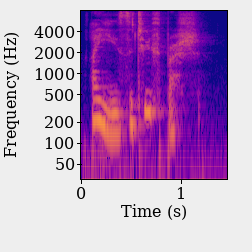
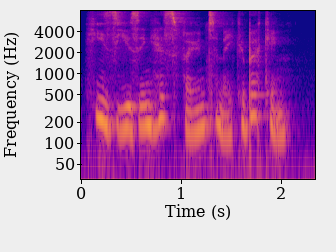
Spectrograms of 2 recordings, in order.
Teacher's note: This is a verb, and we're using the z sound in use.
